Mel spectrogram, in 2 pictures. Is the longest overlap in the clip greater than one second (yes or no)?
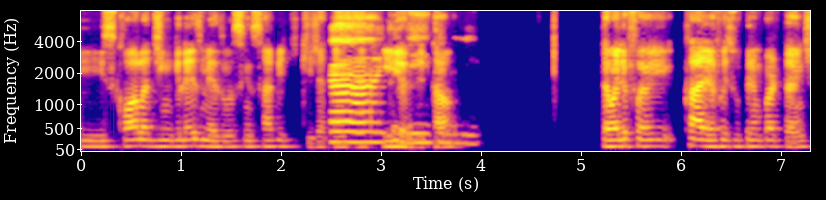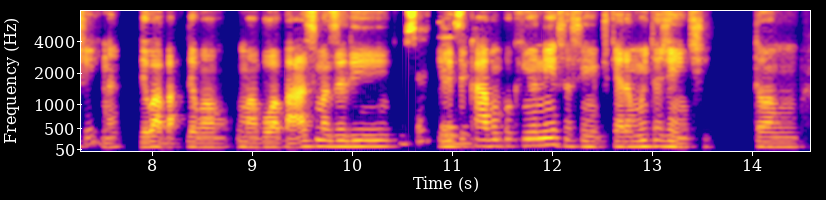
yes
